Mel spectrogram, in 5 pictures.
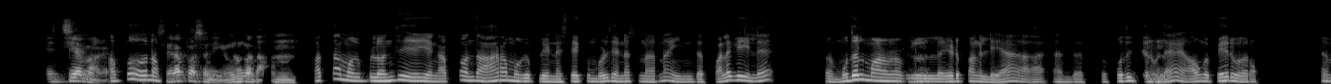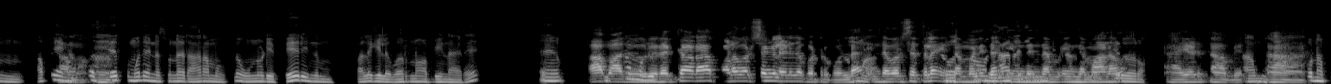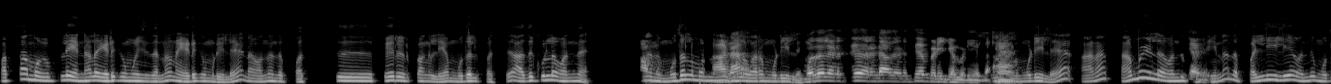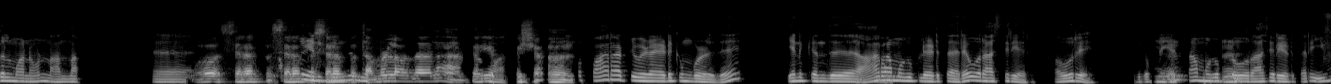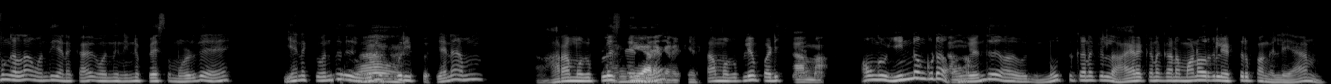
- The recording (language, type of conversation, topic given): Tamil, podcast, பல வருடங்களுக்கு பிறகு மறக்காத உங்க ஆசிரியரை சந்தித்த அனுபவம் எப்படி இருந்தது?
- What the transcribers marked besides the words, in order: other noise; in English: "ரெக்கார்ட்டா"; tapping; drawn out: "ஆ"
